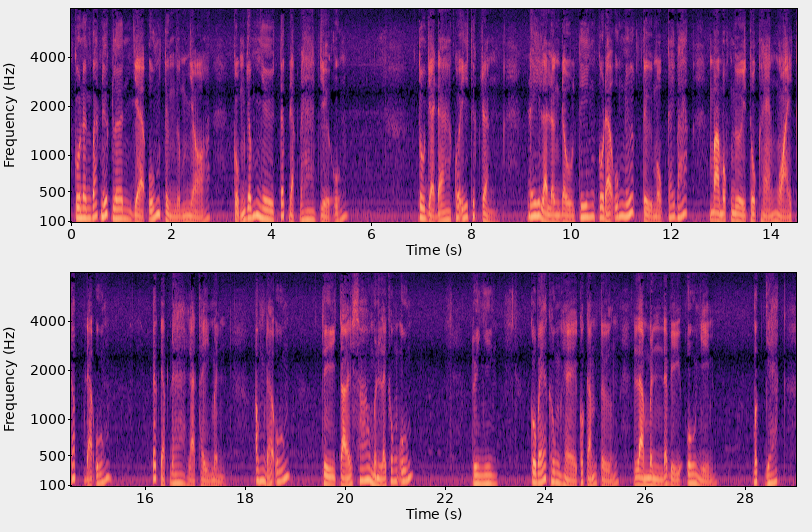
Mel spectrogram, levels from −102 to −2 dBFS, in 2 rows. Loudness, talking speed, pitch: -27 LUFS, 165 wpm, 115 Hz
